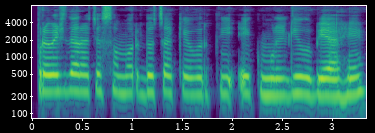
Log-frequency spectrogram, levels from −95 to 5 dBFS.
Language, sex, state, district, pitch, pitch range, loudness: Marathi, female, Maharashtra, Pune, 230 Hz, 215-245 Hz, -17 LUFS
